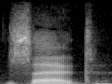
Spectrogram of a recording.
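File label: "Z", British English; tuxpaint-stamps; symbols; alphabets; uppercase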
